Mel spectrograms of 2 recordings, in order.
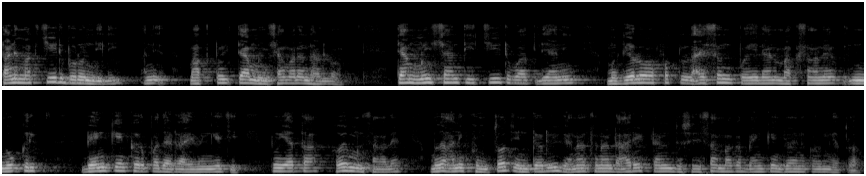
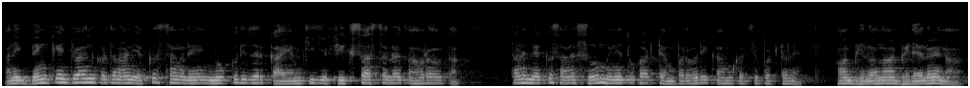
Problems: continuous background conversations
